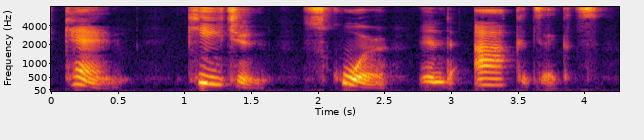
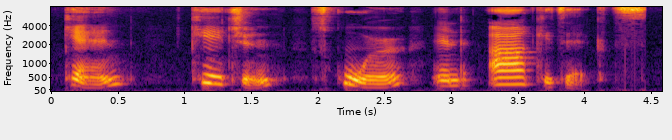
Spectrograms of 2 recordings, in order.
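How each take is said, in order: No difference in how they are said.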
